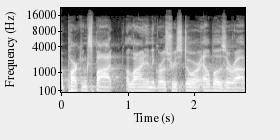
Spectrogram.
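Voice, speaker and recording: The speaker has an unremarkable speaking voice. The pace is moderate. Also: man. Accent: American. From New Jersey. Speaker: marketing executive. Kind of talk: onstage interview.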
